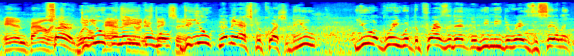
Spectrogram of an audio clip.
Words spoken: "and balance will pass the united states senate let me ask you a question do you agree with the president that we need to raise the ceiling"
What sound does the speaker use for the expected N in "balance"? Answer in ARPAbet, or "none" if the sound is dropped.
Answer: none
